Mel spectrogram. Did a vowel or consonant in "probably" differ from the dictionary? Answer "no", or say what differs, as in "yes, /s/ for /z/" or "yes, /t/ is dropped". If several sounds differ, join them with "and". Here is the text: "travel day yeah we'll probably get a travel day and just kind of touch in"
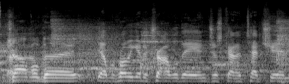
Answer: no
